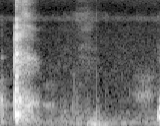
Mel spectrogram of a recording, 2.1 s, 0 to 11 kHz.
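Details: 10-year-old girl coughing and laughing while reading a book aloud: one sharp, harsh cough burst, followed by quiet room sound and a faint voice starting at the end.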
